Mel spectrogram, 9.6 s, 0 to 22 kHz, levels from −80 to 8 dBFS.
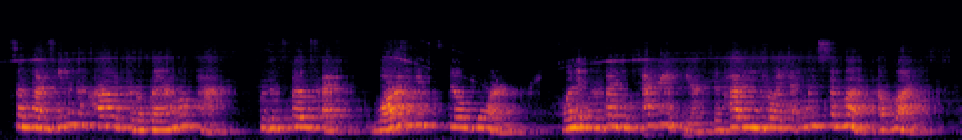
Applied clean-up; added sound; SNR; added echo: neural separator model SepFormer DNS4.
